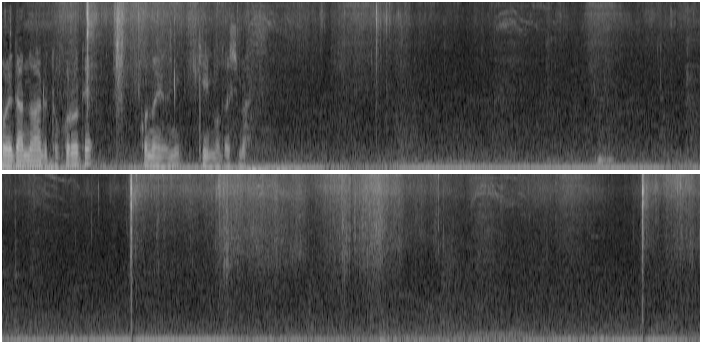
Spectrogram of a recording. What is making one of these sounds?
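Pruning shears snip through thin branches with sharp clicks.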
